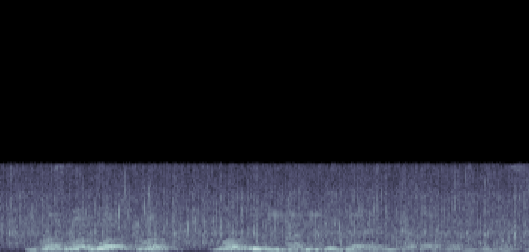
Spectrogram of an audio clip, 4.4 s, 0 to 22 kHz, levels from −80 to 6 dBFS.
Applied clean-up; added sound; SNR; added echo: none; Rain; 7 dB; reverberation time 0.6 s.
